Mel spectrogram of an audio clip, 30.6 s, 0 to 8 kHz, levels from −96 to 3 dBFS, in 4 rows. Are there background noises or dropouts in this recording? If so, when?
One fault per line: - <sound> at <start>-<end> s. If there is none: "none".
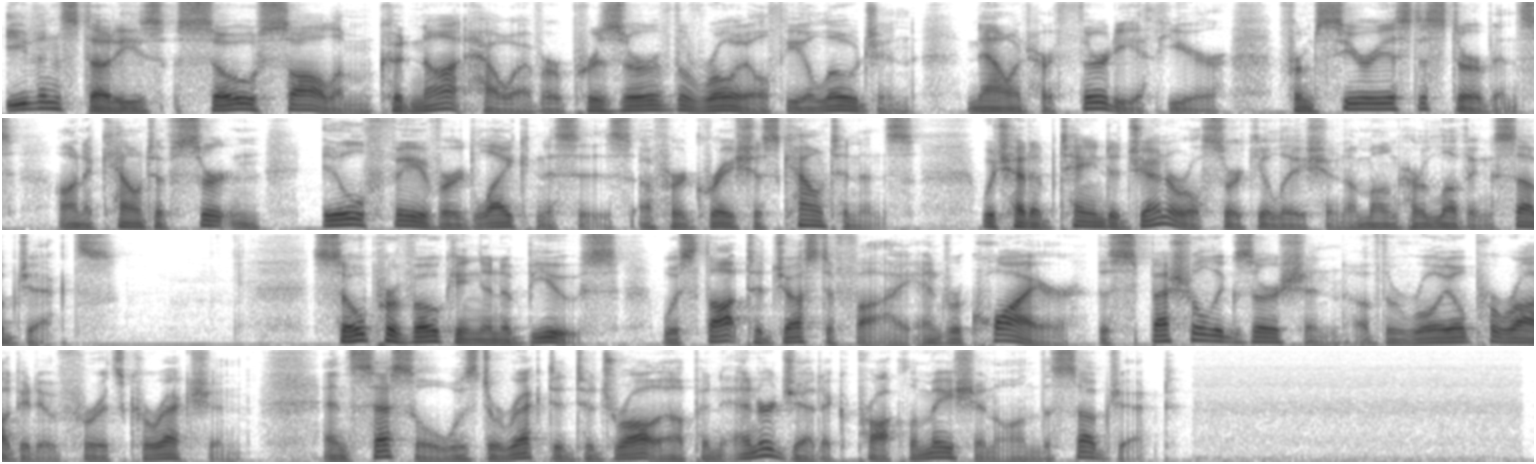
none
